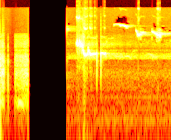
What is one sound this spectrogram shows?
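A robin sings high, twittering notes.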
